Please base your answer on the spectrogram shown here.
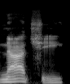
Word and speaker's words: NACHI: And I pronounce it NACHI, the National Association of Certified Home Inspectors.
